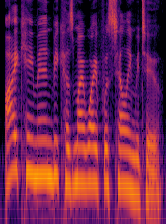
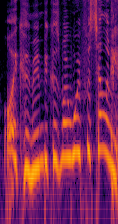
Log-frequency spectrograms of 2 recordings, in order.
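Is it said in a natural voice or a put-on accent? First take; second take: natural voice; put-on accent. First: It is said in the speaker's natural voice. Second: It is said in an imitated local accent.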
